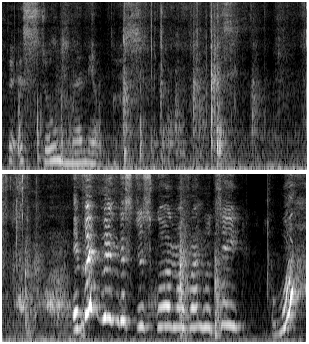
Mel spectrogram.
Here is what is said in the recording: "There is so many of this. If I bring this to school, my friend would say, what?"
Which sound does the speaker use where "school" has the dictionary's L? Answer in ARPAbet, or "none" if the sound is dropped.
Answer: N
